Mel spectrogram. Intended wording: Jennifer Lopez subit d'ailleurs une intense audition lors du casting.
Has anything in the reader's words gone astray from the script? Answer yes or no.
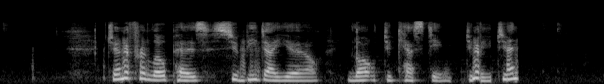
yes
